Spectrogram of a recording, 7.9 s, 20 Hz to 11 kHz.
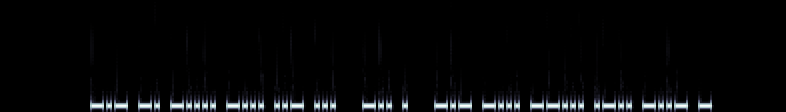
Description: Morse code, heard as a keyed tone, about 32 wpm, 700 Hz. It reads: KN6BUS DE KB7LXT
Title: USA Callsign DE Callsign - 6 Characters - 30wpm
